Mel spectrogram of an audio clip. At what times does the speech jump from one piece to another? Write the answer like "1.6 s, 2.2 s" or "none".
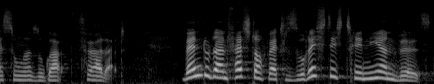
none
